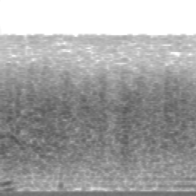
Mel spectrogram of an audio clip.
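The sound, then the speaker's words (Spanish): An audience applauds during a church service, giving steady, continuous clapping for about two seconds with a dull, muffled tone. “Vamos a aplaudir al Señor. Y a su nombre.”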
